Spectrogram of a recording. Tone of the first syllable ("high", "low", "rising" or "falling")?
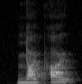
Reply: low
